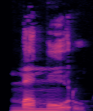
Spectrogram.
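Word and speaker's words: 守る: else with a shield we pronounced to protect or to guard as mamoru and it's fairly easy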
